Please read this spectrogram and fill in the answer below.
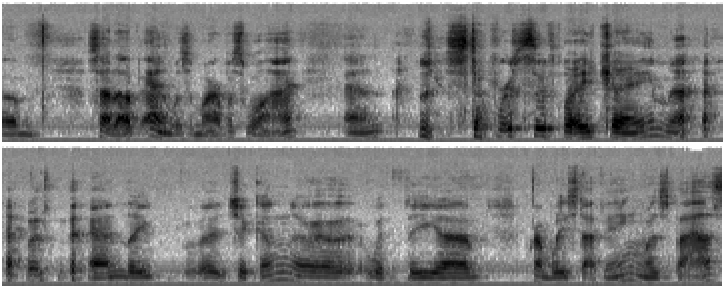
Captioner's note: laughs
